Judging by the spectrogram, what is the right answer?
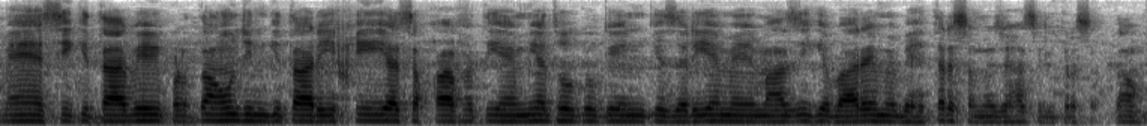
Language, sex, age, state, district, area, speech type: Urdu, male, 30-45, Delhi, East Delhi, urban, spontaneous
